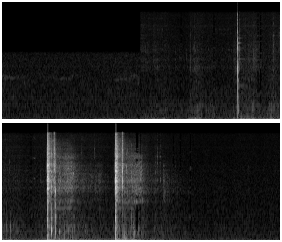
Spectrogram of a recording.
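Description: Two shotgun shots about a second apart at a flushed snipe, both missed, each trailing off in a short echo. A sharp click and some rustling come just before them.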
